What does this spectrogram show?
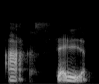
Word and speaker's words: harcèlent: Euh, Très souvent, alors normalement on ne fait pas la liaison puisqu'il s'agit d'un H aspiré, mais j'ai tendance à vous dire qu'entre il harcèle singulier et il harcèle pluriel, beaucoup de Français vont dire ils harcèlent pour faire la différence avec il harcèle au singulier.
